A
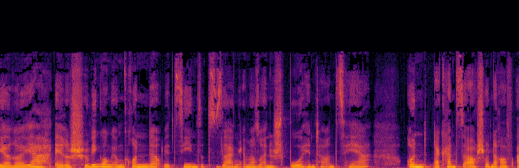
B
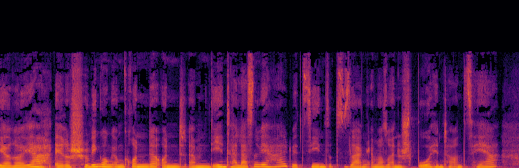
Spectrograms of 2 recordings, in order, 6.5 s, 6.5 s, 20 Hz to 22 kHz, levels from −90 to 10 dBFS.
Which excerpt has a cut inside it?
A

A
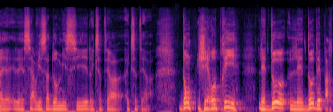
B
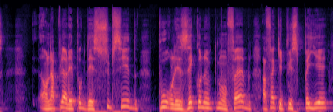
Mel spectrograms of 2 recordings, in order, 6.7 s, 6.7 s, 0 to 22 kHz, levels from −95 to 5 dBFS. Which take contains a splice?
A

